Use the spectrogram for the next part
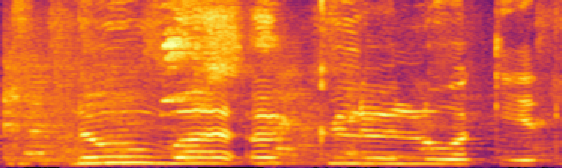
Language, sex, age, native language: Icelandic, male, 9, Icelandic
